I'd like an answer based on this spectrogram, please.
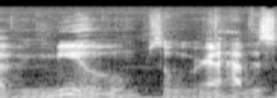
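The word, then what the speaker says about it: μ: So Greek symbols will always talk about population, and how do you pronounce this or write it? It'll be mu, and this is x bar, okay?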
